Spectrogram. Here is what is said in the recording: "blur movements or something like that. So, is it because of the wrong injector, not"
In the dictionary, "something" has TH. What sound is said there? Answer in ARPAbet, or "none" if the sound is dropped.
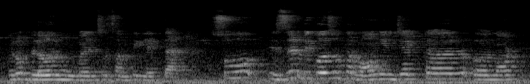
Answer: T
